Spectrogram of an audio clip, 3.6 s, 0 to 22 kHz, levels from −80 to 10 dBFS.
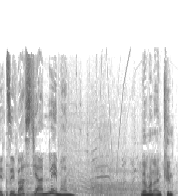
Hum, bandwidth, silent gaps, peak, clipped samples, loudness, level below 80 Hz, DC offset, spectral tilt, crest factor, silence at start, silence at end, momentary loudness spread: none; 17 kHz; none; -4 dBFS; under 0.1%; -18 LUFS; -44 dBFS; under 0.1%; -5 dB/octave; 16 dB; 0 s; 0.1 s; 18 LU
